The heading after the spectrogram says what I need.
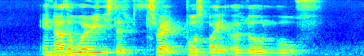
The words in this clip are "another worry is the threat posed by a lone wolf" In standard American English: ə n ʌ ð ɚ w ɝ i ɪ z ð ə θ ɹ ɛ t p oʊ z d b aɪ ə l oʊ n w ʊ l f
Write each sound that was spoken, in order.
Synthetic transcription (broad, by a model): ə n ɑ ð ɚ w ɝ i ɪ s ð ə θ ɹ ɛ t p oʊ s b aɪ ə l oʊ n w ʊ l f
